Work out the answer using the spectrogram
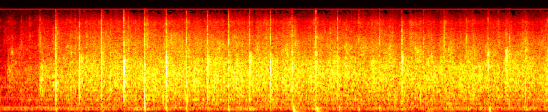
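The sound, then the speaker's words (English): A church audience claps to welcome newcomers standing up at a worship service. The applause is many quick claps, steady and fairly soft, that go on for several seconds. “我们其他的弟兄姐妹，我们用鼓掌来欢迎他们。”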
